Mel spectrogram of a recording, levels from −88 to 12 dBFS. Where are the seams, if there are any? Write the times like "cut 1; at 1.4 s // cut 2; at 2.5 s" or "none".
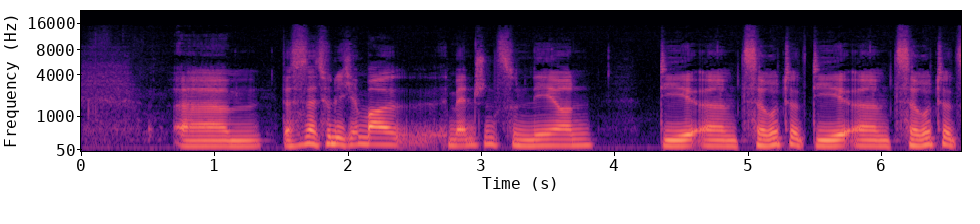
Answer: cut 1; at 1.4 s // cut 2; at 2.7 s // cut 3; at 5.4 s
